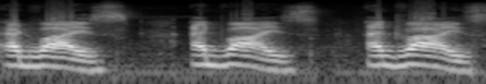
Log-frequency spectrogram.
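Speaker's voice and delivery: एडवाइज said slowly with a buzzing z at the end; teacher drilling एडवाइज with a final z; advise with z. Shown as a demonstration. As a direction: repeat एडवाइज, ending on a clear z sound. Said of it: "इसका pronunciation जेड के साथ होगा".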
